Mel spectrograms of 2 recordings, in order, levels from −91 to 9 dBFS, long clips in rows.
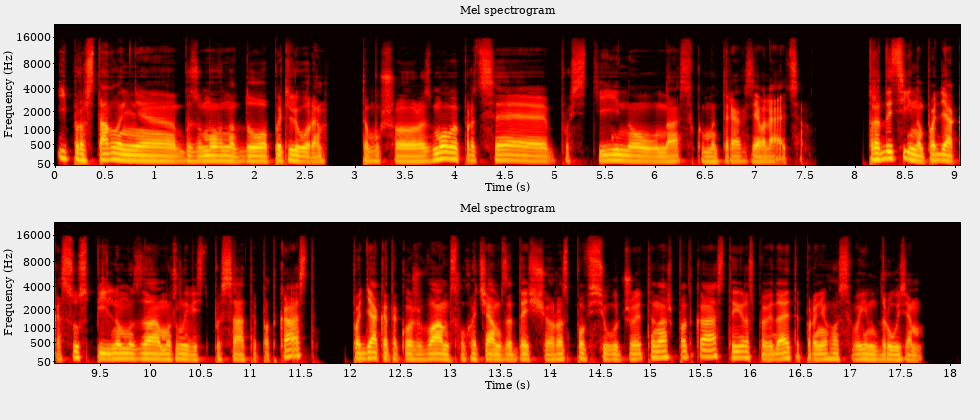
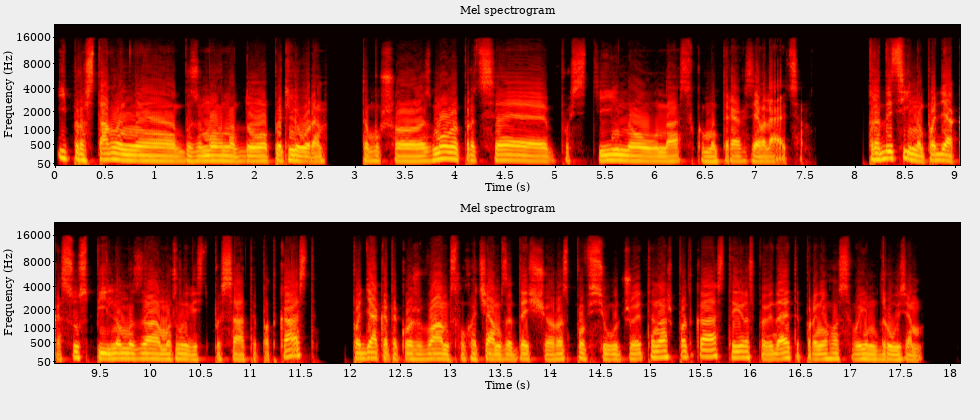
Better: first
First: none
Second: distortion; slight; 9% of the sound clipped

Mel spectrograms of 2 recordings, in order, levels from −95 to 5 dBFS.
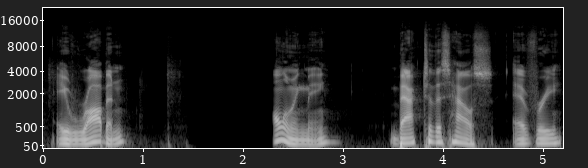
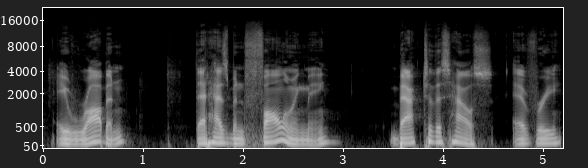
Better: second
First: audio cutting out; at 1.5 s for 1 s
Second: none

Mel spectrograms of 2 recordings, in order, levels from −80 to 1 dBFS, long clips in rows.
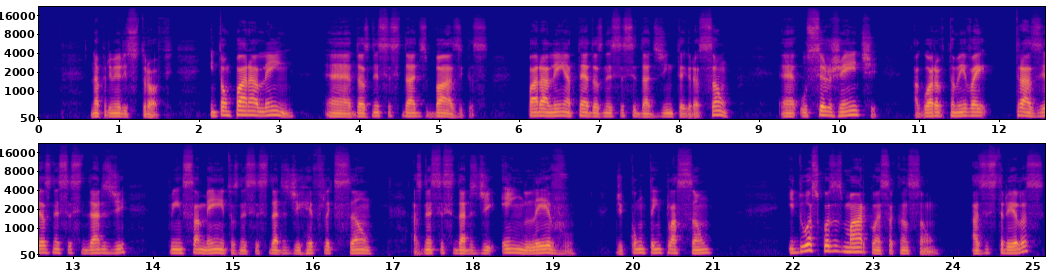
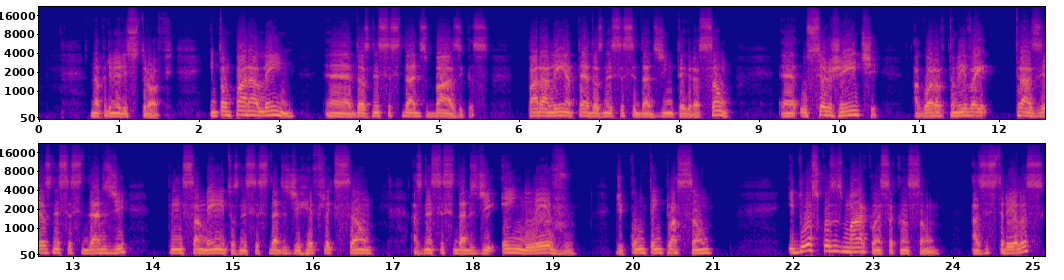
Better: first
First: none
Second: distortion; heavy; 6 dB below the speech

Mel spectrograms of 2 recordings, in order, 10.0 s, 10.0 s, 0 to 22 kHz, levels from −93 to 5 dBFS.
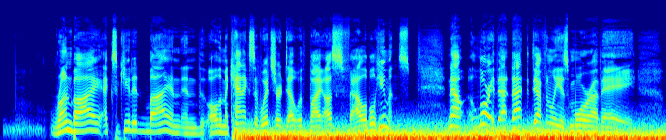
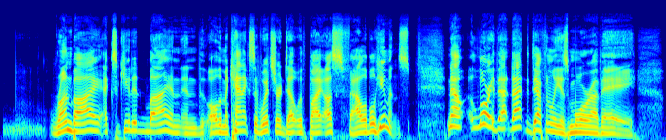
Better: second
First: low rumble; noticeable; from 3.5 s on; 10 dB below the speech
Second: none

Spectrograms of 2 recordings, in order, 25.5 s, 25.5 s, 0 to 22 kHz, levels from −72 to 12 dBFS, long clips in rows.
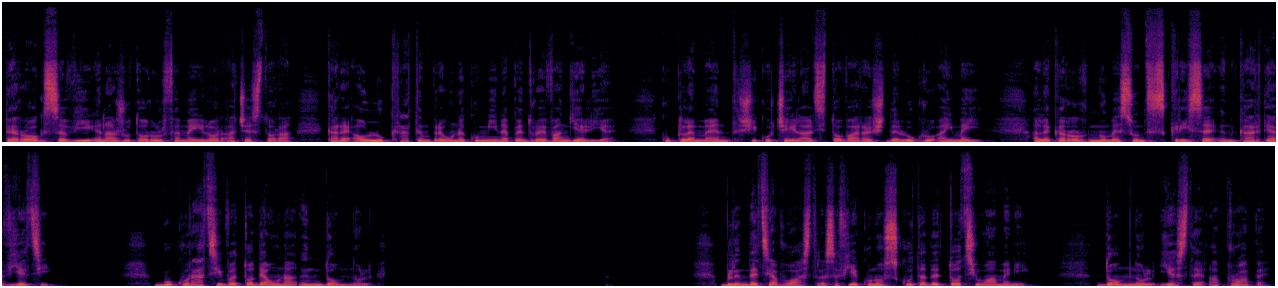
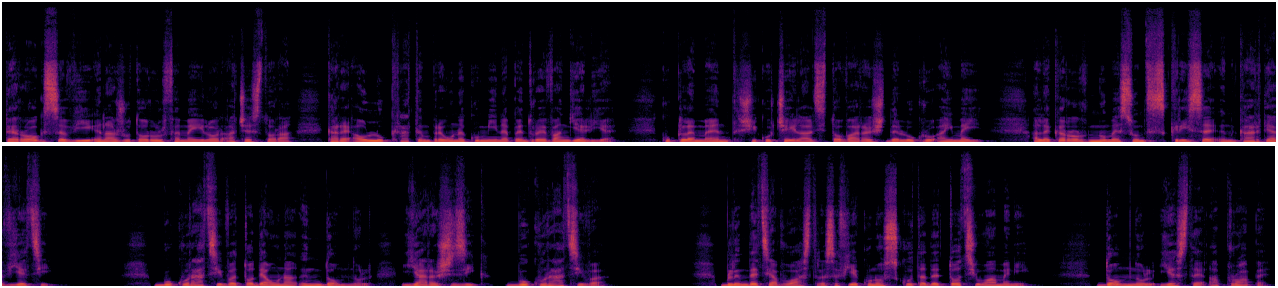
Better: second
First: audio cutting out; at 17 s for 2 s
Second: none

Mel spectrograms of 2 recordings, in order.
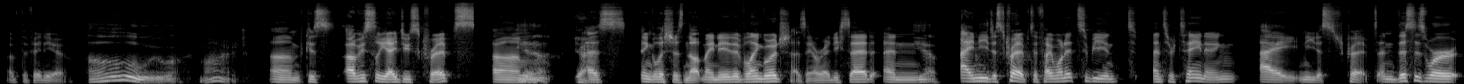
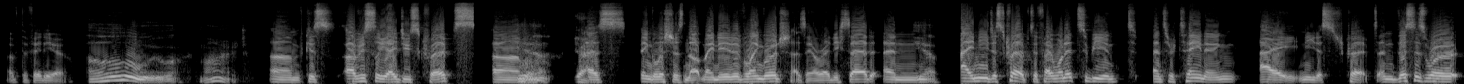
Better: first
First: none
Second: distortion; heavy; 13% of the sound clipped

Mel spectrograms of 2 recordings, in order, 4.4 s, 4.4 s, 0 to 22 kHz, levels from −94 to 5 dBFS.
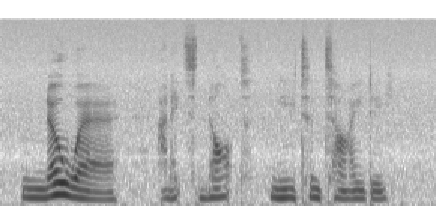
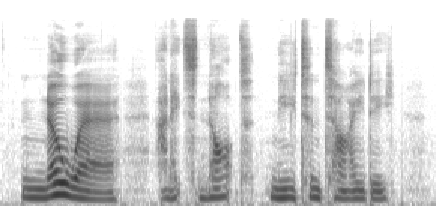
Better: second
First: hiss; noticeable; throughout; 15 dB below the speech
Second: none

